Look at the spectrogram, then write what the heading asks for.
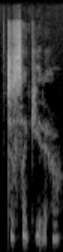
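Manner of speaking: very soft, breath-only whisper; whispered repeat. Real, not acted. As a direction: whisper it knowingly to the listener.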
